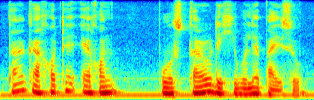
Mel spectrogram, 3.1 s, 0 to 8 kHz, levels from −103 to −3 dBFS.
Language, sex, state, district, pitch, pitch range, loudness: Assamese, male, Assam, Sonitpur, 130 Hz, 110-155 Hz, -16 LUFS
